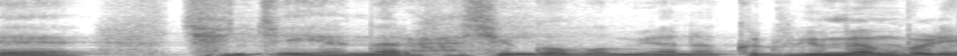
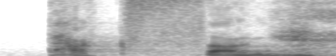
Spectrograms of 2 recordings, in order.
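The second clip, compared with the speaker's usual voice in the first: normal talking voice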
